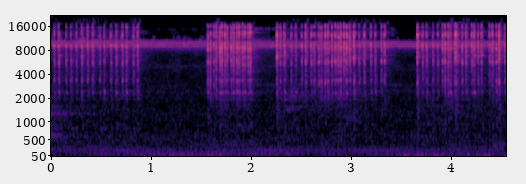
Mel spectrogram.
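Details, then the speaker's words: 1940 Bally Mascot pinball machine timer-like mechanism, pushed in by hand: fine mechanical ticking in uneven bursts with short stalls, sticky and not working well, loosening with use. "This is like a timer, right? So you push this in and it actuates that. Although it's not working very well. It's loosening up the more I play with it. But hear it ticking."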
